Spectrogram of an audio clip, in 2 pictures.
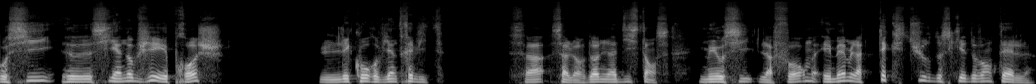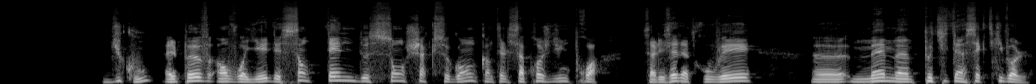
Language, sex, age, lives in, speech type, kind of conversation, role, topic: French, male, 50-54, Portugal, read, expert-assistant, expert, Comment les chauves-souris utilisent-elles l’écholocation ?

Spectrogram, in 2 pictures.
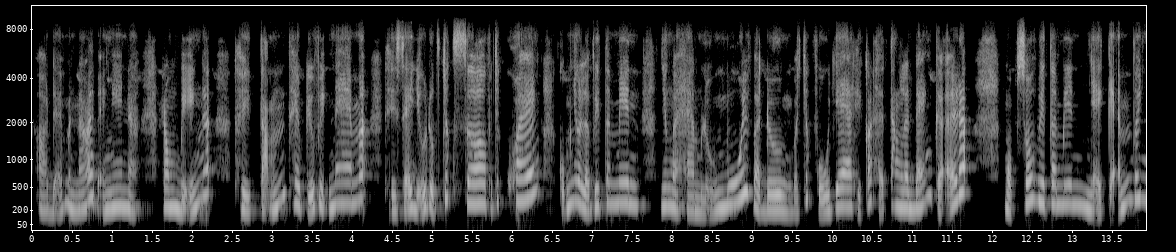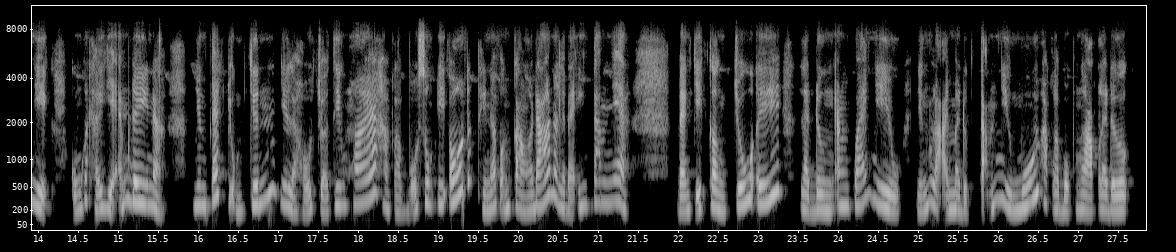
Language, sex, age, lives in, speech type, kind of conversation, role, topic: Vietnamese, female, 25-29, Vietnam, read, expert-assistant, expert, Vì sao cùng một loại thực phẩm mà mỗi nước lại có cách trồng và chế biến khác nhau?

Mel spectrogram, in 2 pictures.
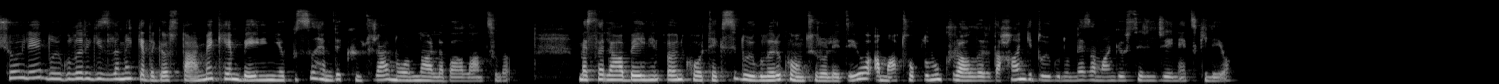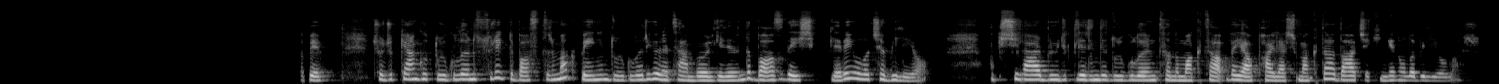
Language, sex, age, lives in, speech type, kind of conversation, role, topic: Turkish, female, 35-39, Germany, read, expert-assistant, expert, Neden bazı kültürlerde insanlar duygularını daha açıkça gösterirken, bazılarında gizlerler? Beynimiz bunda nasıl rol oynar?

